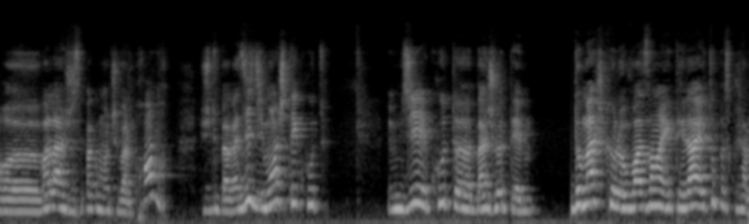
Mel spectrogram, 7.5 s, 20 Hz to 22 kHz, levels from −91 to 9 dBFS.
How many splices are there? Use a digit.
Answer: 1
